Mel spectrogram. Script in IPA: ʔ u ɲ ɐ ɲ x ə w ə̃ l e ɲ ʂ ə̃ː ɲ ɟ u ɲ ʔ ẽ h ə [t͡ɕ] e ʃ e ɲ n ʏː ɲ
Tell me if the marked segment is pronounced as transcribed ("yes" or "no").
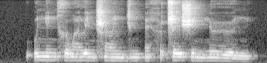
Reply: no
